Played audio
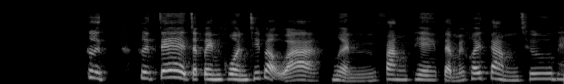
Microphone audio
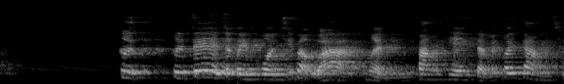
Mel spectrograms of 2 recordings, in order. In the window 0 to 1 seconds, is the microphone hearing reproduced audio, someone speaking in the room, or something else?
neither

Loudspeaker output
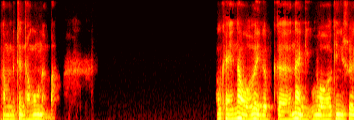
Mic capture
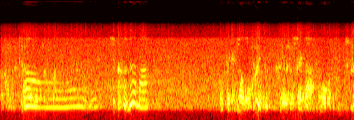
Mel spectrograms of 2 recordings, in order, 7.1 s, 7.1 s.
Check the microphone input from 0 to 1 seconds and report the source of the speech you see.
both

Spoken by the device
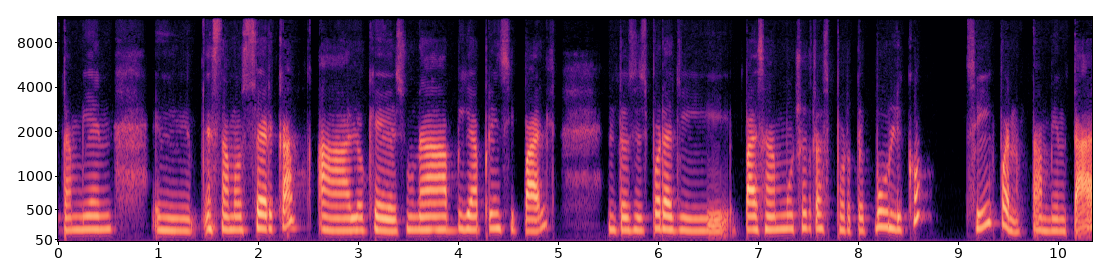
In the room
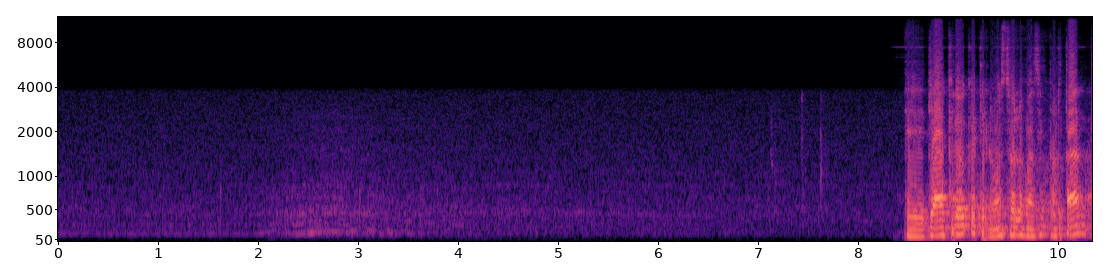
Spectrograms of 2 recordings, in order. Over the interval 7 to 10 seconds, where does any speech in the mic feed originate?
user only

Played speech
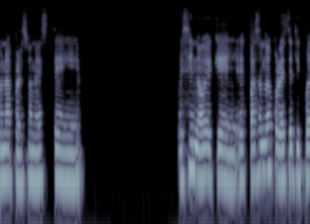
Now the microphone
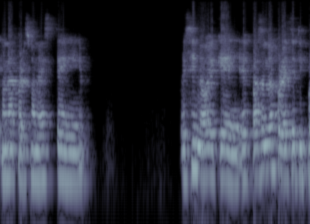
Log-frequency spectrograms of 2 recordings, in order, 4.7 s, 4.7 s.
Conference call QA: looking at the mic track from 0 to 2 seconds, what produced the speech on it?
echo only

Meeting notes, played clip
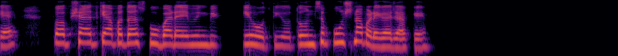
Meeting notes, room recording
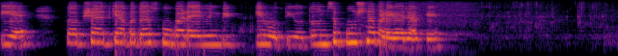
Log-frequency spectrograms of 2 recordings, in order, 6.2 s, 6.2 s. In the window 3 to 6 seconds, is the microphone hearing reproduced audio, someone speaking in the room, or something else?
echo only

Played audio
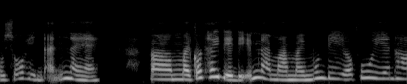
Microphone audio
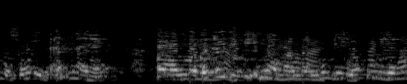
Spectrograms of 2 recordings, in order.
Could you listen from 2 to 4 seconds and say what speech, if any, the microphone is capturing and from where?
both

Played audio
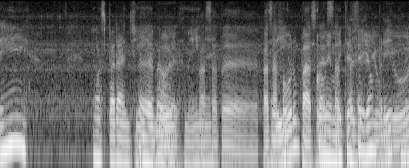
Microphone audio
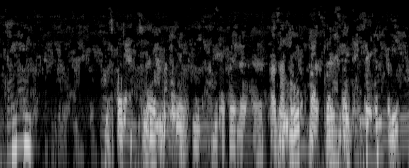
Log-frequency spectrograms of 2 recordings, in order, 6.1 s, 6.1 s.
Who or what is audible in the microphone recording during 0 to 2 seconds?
echo only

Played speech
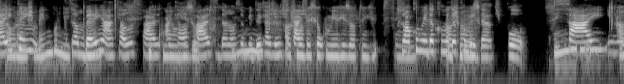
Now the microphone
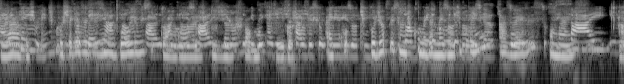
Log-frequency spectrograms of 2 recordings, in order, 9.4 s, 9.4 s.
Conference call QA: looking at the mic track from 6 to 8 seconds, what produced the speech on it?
both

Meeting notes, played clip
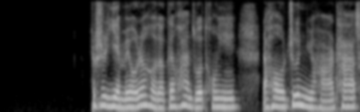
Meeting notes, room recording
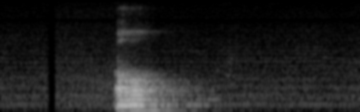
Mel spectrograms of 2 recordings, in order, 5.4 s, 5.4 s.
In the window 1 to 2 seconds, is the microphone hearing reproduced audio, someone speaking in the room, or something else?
user only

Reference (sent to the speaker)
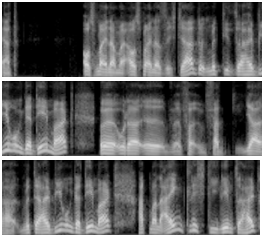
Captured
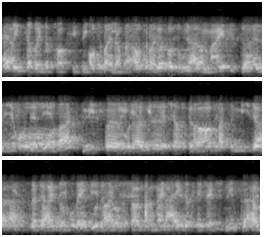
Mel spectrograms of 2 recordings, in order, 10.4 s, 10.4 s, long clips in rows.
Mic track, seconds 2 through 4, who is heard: both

